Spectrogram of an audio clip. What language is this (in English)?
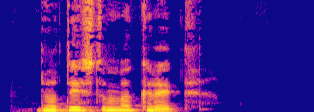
Western Frisian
